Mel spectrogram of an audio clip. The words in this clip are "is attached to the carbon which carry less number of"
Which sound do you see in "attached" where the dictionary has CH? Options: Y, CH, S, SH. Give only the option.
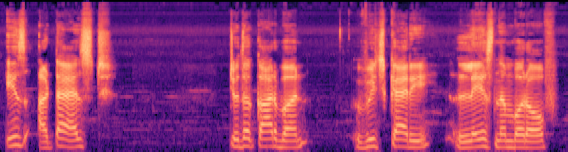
S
